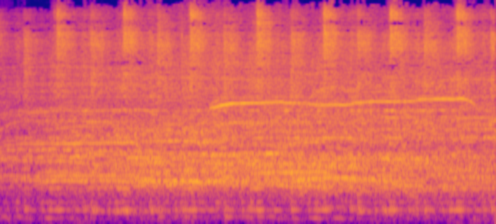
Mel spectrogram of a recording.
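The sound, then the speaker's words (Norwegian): A large outdoor concert crowd in Tøyenparken, packed in front of the amphitheatre stage, roars and cheers continuously, with whoops and shouts rising from the dense wash of voices, steady and loud throughout. “Folk samler seg som sild i tønne foran … og stemmeprakten hennes bærer over hele Tøyenparken”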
